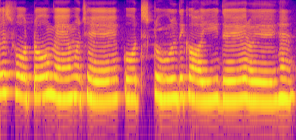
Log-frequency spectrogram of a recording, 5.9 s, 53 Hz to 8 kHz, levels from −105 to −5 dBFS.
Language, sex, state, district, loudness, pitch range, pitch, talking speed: Hindi, female, Madhya Pradesh, Umaria, -11 LUFS, 220-245 Hz, 235 Hz, 100 wpm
